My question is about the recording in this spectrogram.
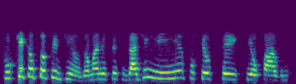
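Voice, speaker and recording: A middle-aged woman talks earnestly as a guest on a live chat, explaining things and thinking aloud. Her voice sits fairly high and sounds husky. The audio is thin and tinny, like a phone line. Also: animated, fast. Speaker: lawyer and mediator, guest. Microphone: phone or computer on a video call.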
